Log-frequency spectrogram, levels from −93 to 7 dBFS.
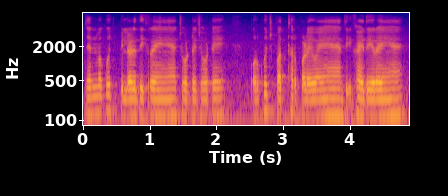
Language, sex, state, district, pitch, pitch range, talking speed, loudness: Hindi, male, Uttar Pradesh, Shamli, 120 Hz, 115-120 Hz, 220 wpm, -18 LUFS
